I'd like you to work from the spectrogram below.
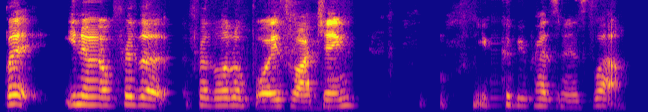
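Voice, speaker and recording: This host's medium-pitched voice stays fairly even at a moderate pace, and the recording is lo-fi with a little hiss or hum. She's reading a children's book on a livestream, speaking casually and simplifying tricky words for young listeners.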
